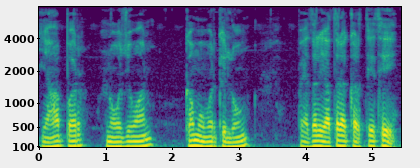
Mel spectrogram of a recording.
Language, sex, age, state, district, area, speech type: Hindi, male, 45-60, Madhya Pradesh, Jabalpur, urban, spontaneous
